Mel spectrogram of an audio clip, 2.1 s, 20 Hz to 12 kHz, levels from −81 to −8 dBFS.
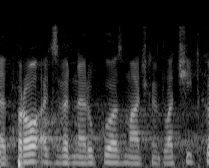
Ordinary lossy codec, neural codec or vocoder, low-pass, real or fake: Opus, 24 kbps; none; 7.2 kHz; real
